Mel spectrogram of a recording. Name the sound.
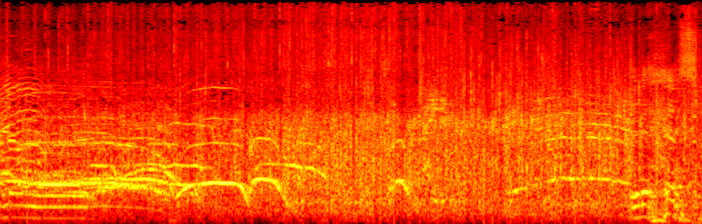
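audience cheering and yelling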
